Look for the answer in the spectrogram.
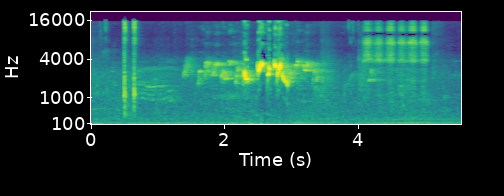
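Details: Red-whiskered bulbul song in the southern Thai competition style, kept as a training recording for young birds: slurred whistled phrases around the middle of the clip, rising and falling, then a quick run of short repeated bright notes at the end.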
